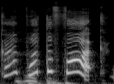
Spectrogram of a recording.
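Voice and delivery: very high, slow disbelieving cry; incredulous outburst. Retold or imitated. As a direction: shriek in disbelief. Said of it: "I was like".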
